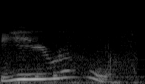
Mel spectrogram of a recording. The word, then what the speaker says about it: gyro: used it to make a gyro or a euro, I guess. Although it's technically pronounced yuro, but I still want to call it a gyro cuz that sounds cooler.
